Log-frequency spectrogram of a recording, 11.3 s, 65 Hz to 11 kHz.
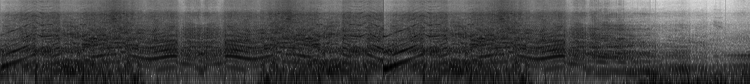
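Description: Chevrolet Camaro ZL1, modified to about 940 hp, cruises with its exhaust closed, giving a steady loud engine drone with shifting rev sweeps throughout before easing off near the end.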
